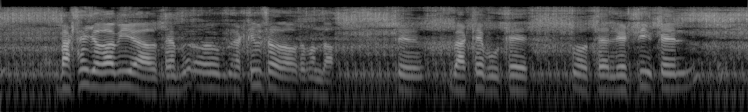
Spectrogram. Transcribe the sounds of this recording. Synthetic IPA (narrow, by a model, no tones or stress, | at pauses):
bɛːʈʰẽːd͡ʒəɡaːbʱiːɛːʊt̪ʰẽːbɛːʈʰiːbiːsəɾd̪aːʊt̪ʰeːbənd̪aː | t̪eː | bɛːʈʰeːbuːʈʰeː | ʊt̪ʰːeːleːʈiːkeː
